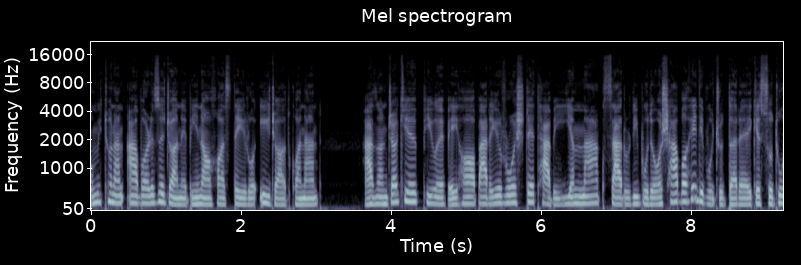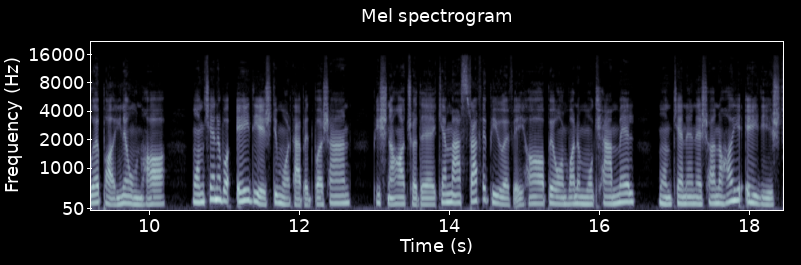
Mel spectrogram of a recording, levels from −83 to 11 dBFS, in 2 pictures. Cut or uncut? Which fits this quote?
cut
